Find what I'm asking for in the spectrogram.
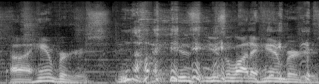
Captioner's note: laughs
